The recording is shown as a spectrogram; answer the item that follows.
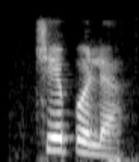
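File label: "чепӧля", Komi, female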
